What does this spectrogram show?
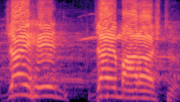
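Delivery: loud rally slogan; slogan shout. Real, not acted. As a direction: belt out the closing cheer.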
